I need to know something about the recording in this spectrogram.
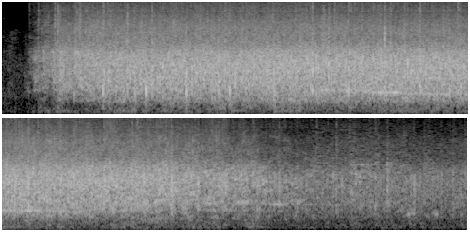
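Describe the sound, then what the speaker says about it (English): At an undergraduate commencement ceremony, a large audience breaks into loud, sustained applause that swells quickly, holds steady for several seconds and then fades gradually. "Please join me in a warm welcome for Ms. Gwen Eiffel."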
